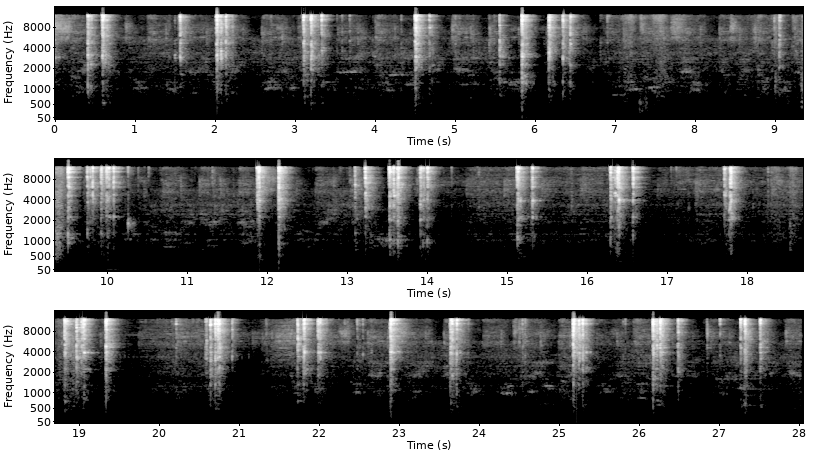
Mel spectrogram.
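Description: Hand ratchet on a socket extension clicking in short runs of sharp metallic clicks, roughly one run a second, as cylinder head bolts are snugged down but not torqued.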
